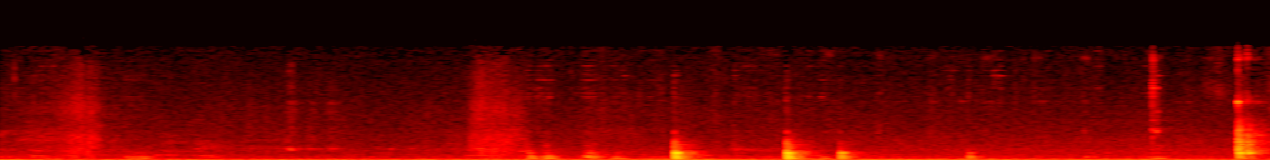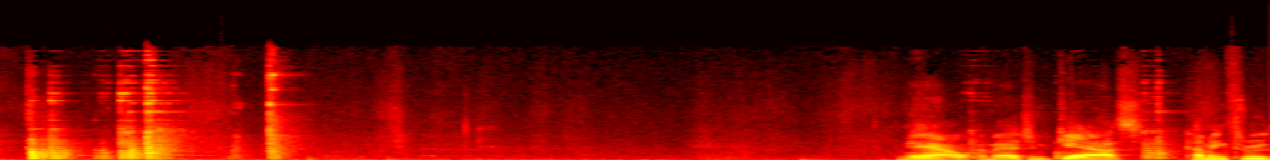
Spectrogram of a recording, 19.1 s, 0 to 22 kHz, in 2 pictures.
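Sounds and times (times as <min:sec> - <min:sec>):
metal parts clinking: 0:08.6 - 0:11.9, 0:16.4 - 0:18.6.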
